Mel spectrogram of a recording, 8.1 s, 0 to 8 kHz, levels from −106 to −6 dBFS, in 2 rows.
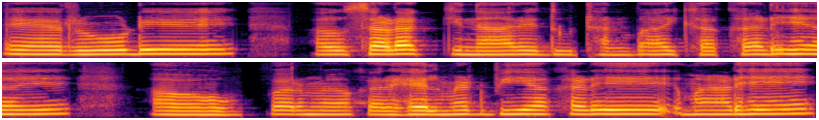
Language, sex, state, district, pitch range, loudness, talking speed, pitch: Chhattisgarhi, female, Chhattisgarh, Korba, 200-225 Hz, -19 LUFS, 175 wpm, 210 Hz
